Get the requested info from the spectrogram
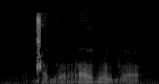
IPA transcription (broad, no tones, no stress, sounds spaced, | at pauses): ɡ͡ǁ e bʲ e i̯ r e y̯ bʲ ã bʲ ø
